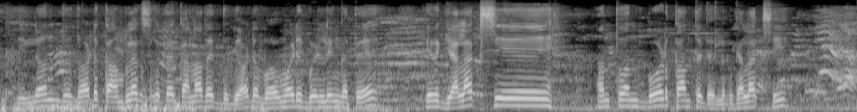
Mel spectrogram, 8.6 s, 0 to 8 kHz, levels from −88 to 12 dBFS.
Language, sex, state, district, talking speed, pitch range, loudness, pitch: Kannada, male, Karnataka, Belgaum, 120 wpm, 140-165 Hz, -13 LUFS, 155 Hz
